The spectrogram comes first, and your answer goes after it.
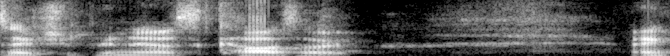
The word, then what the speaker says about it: Kato: say k here but it's actually proun as Kato and K is a very famous brand of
